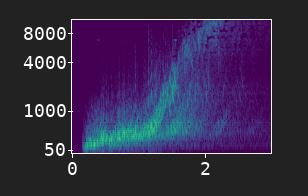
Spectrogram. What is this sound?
HITS & DRONES 12
broadcasting, Fx, Sound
